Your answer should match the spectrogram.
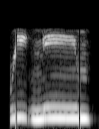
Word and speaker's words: rhenium: This is the element that we're going to be talking about tonight, and it's spelled R-H-E-N-I-U-M. And this is on the element anatomic. It's the element number of number 775. But it is renemu.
